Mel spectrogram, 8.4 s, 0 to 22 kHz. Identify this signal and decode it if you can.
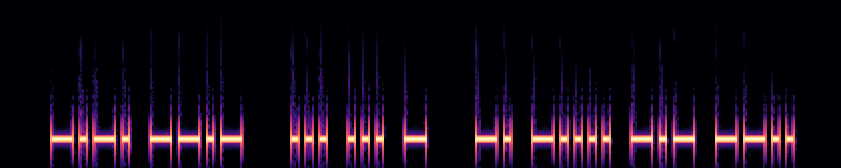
Morse code, heard as a keyed tone, about 17 wpm, 700 Hz. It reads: CQ SST N6KZ
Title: K1USN SST QSO Practice - 17wpm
